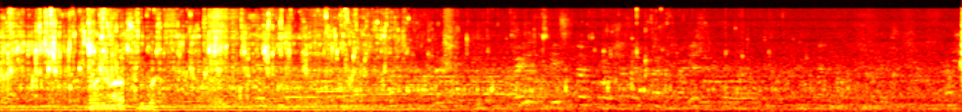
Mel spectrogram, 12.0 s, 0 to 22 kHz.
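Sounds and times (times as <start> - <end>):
liquid pouring through funnel: 0.0 - 11.2.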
